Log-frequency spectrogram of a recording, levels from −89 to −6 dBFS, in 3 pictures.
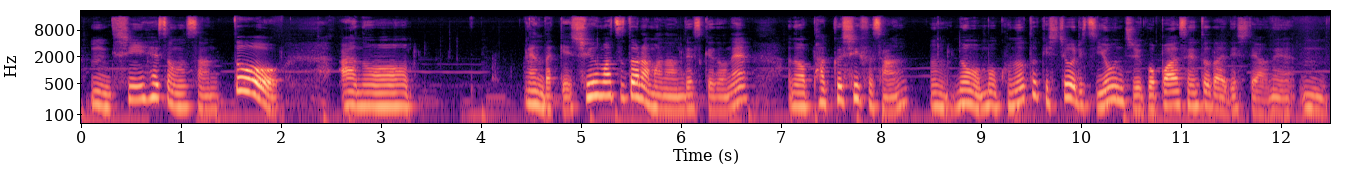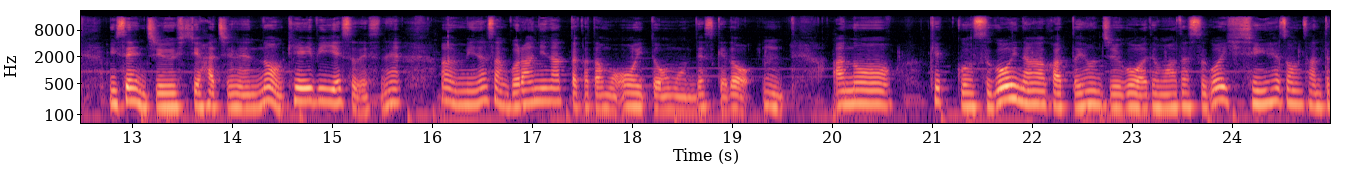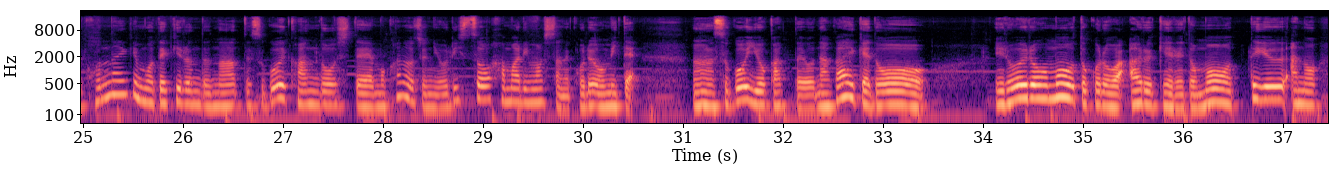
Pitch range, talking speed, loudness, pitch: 145-190 Hz, 315 characters per minute, -25 LUFS, 160 Hz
